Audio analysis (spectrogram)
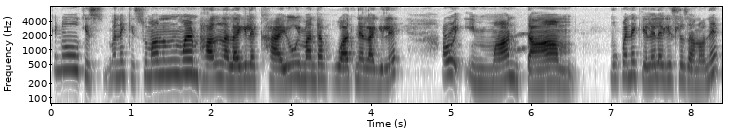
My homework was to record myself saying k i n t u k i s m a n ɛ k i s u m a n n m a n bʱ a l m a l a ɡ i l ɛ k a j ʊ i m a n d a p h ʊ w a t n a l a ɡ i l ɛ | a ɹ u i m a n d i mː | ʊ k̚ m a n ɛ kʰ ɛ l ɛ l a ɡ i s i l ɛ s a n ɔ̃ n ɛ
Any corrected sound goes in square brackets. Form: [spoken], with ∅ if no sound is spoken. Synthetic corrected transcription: k i n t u k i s m a n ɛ k i s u m a n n m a n bʱ a l [n] a l a ɡ i l ɛ [kʰ] a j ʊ i m a n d a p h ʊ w a t n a l a ɡ i l ɛ | a ɹ u i m a n d [a] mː | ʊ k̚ m a n ɛ [k] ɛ l ɛ l a ɡ i s i l ɛ [z] a n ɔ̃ n ɛ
